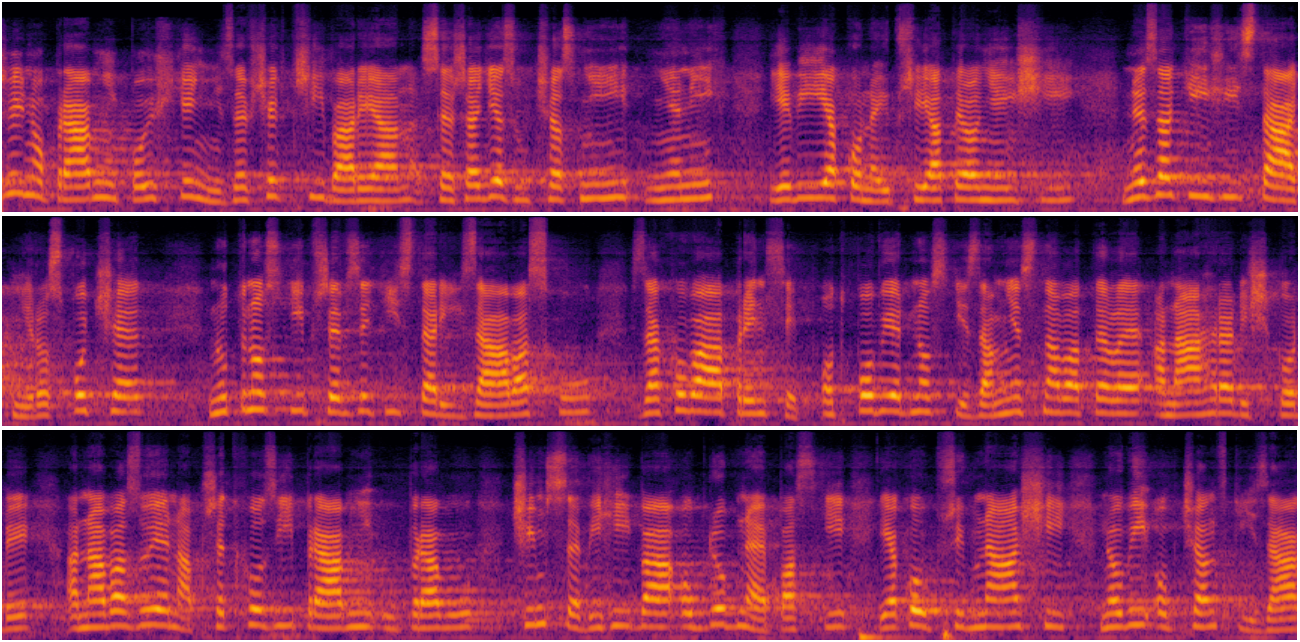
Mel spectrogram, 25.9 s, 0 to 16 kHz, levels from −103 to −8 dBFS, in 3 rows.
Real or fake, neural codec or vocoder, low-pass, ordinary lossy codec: fake; autoencoder, 48 kHz, 128 numbers a frame, DAC-VAE, trained on Japanese speech; 14.4 kHz; Opus, 32 kbps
